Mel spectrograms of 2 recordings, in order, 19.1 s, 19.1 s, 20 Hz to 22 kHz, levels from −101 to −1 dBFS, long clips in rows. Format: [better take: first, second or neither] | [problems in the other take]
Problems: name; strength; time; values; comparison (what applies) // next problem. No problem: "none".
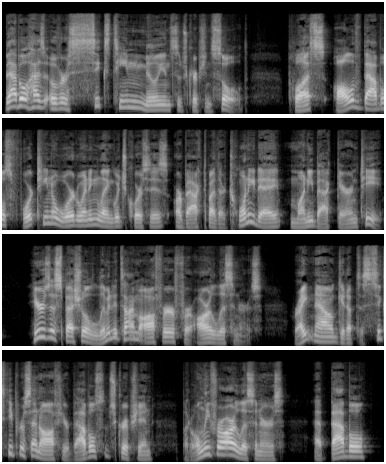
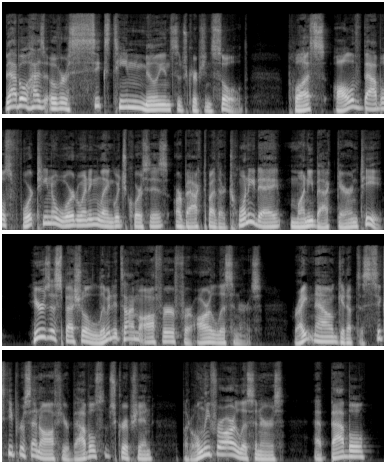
second | thin; very; fading below 600 Hz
